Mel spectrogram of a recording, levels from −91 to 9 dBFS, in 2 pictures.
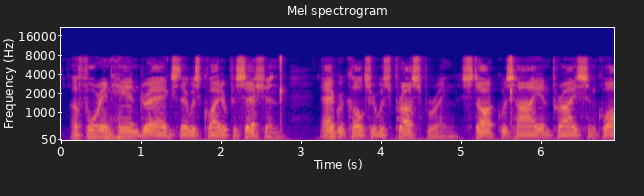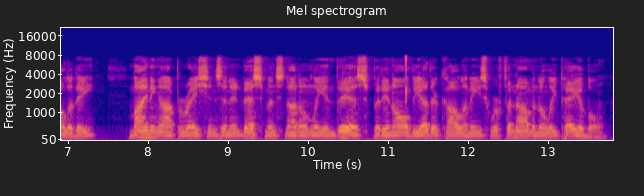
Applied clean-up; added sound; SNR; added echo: none; Finger snapping; 16 dB; reverberation time 0.2 s.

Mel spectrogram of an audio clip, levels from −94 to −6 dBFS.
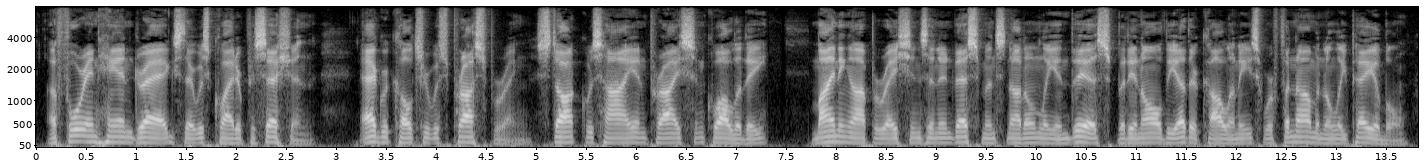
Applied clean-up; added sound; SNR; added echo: none; none; none; none.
